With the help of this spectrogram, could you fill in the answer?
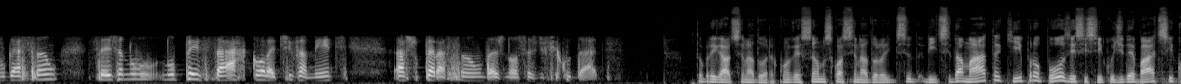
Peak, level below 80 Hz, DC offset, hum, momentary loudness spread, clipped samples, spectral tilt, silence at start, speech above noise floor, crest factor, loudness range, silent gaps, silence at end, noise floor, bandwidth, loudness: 0 dBFS; -54 dBFS; under 0.1%; none; 10 LU; under 0.1%; -5 dB/octave; 0 s; 35 dB; 20 dB; 6 LU; none; 0 s; -56 dBFS; 15.5 kHz; -21 LUFS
